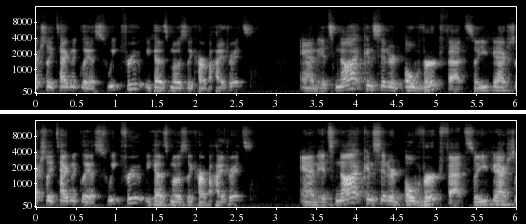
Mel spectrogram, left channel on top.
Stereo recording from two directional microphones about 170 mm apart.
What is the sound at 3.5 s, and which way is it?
Speech, 20° left (ahead or behind).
